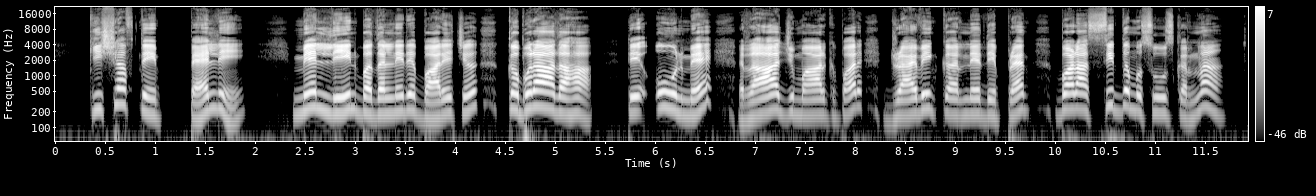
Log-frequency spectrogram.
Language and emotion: Dogri, happy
